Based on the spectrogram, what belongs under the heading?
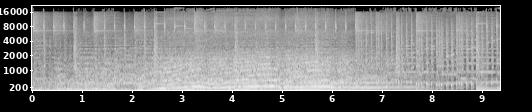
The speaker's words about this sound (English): Went from a four-door luxury car to a muscle car. Hear the cars roar when they start.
